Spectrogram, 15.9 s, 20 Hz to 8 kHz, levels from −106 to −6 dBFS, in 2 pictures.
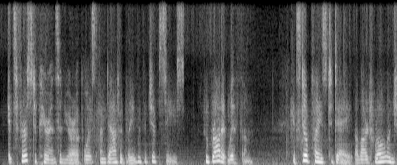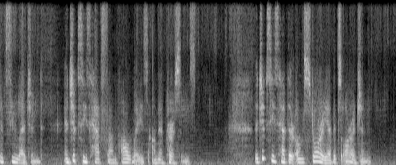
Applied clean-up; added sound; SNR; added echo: neural separator model SepFormer DNS4.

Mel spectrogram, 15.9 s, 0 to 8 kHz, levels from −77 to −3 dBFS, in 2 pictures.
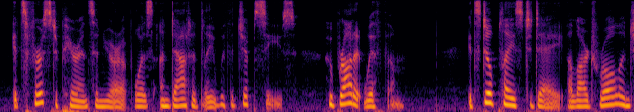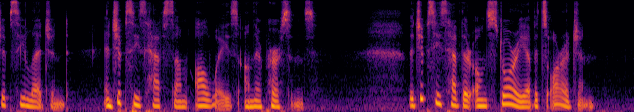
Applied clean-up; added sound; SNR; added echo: none; none; none; none.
